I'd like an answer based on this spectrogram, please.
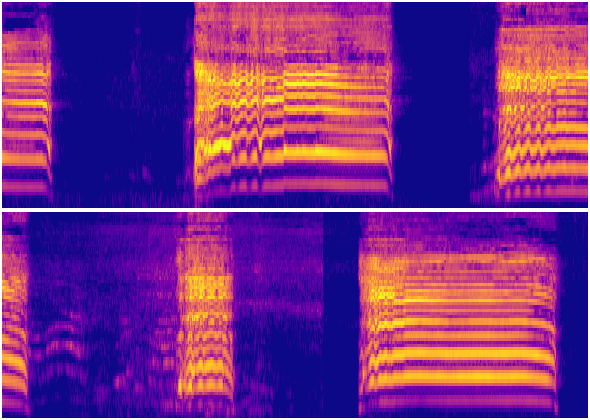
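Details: Goat on a farm giving a series of drawn-out, quavering bleats, each one to two seconds long, rich in harmonics and falling slightly at the end, with short silent gaps between them.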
